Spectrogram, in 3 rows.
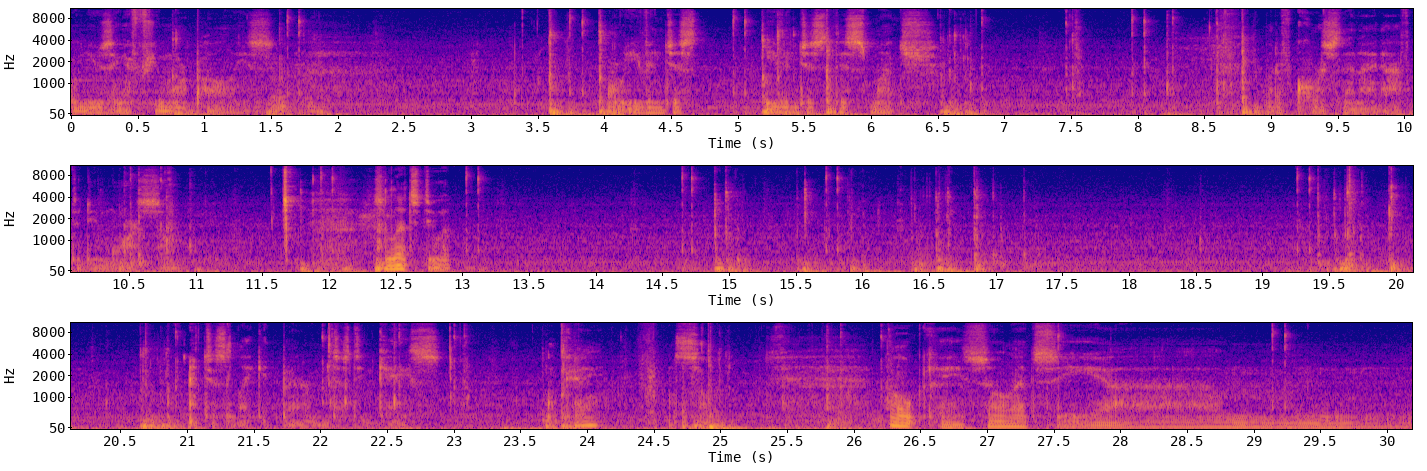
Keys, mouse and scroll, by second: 0.0 Tab, 0.0 click, 0.0-0.4 scroll up 1, 0.6 2, 1.4 alt+shift+click, 3.4 e, 3.8 s, 5.1 alt+a, 5.5 Tab, 6.4 alt+a, 6.6 middle click, 7.8 click, 8.1 middle click, 8.6 Tab, 10.3 shift+middle click, 10.8-11.5 scroll up 2, 11.7 alt+shift+click, 12.8 click, 14.8 alt+a, 15.4 alt+shift+click, 16.4 ctrl+b, 19.4 alt+a, 19.8 Tab, 20.2 scroll down 3, 20.5 alt+a, 20.7 middle click, 22.1-22.8 scroll down 2, 22.4 middle click, 23.7 ctrl+s, 23.8-24.6 scroll down 1, 24.6 scroll down 2, 24.7 ctrl+KP_7, 25.3 scroll down 2, 25.7 shift+middle click, 27.2 click.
